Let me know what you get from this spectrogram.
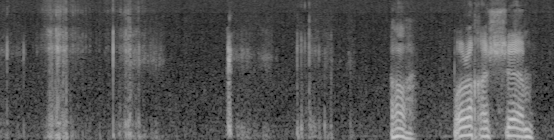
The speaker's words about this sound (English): I think the thunder is stopping. I don't hear the rain so much, it's slowing down.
